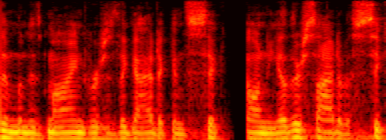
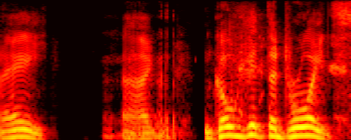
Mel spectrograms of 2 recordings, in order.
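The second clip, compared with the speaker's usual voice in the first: put-on Brooklyn accent, higher and slower; 4 semitones higher, 4 dB louder than usual. Discussing Star Wars, the speaker imagines a guy from Brooklyn giving the line: Brooklyn accent. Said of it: "some guy from Brooklyn out there going".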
